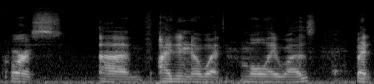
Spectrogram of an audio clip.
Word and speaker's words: mole: I didn't know what moly was but it is spelt the same as mole just with a slight accent and that's a very significant accent because it's similar to the pronunciation of Nestle and the typical thing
